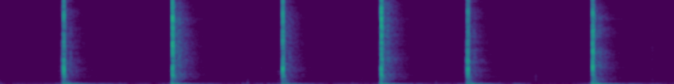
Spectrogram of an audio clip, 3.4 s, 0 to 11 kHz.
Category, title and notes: Sound effects > Objects / House appliances
Flipping Light Switch 1
The sound of a light switch being flicked on and off. Recorded with a 1st Generation DJI Mic and Processed with ocenAudio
